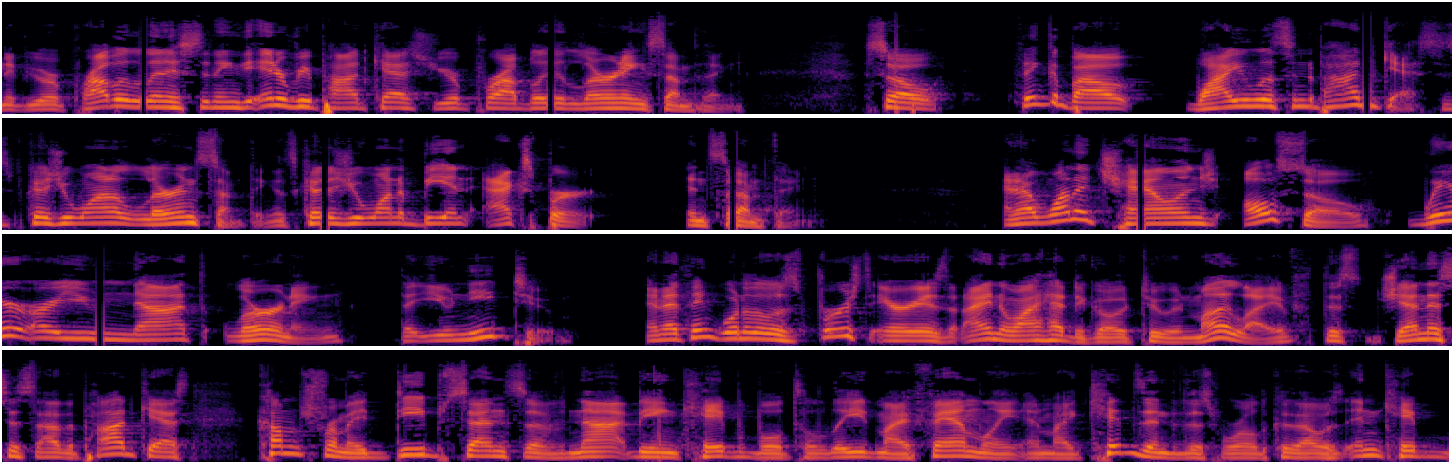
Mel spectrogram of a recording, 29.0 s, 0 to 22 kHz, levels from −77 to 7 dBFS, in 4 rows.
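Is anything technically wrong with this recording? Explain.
Yes, there are two kinds of fault in this speech clip.

Gaps at joins of encoded pieces occur at 0.70, 2.73, 4.77, 6.81, 8.85, 10.89, 12.93 and 14.97 s, about every 2 s. Separately encoded segments were joined with each encoder's start-up delay and final-frame padding left in. The result is brief silences of 34 ms at first and 40 ms afterwards, with smeared edges before the speech resumes where it left off.

Loud pops occur as a double pop at 4.47 to 4.59 s and a single pop at 25.04 to 25.06 s. A sudden voltage step or pulse, likely from a plug, switch, static discharge or driver glitch, was added to the signal. Each is a sharp pop roughly 10 dB above the speech, which continues underneath.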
